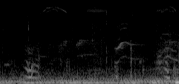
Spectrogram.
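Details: Mother dog GiGi nursing six puppies: thin rising whimpers and squeals sweep upward in a few brief cries over low background rumble.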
